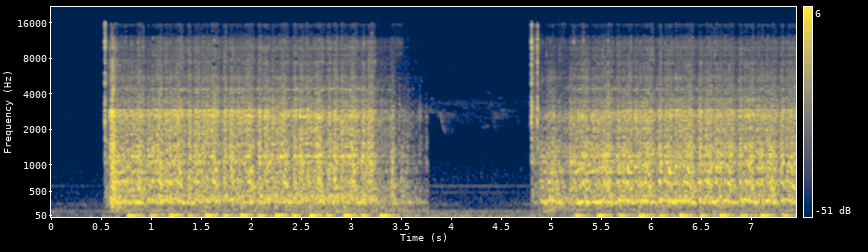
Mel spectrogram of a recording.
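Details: Caterpillar dozer parked since 1992, gasoline pony engine after filing corroded breaker points: fast even popping beat that drops out a second then catches and runs steadily; normal running, spark restored.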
